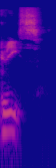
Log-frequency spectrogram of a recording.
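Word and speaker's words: Gris: It's pronounced Grease.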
